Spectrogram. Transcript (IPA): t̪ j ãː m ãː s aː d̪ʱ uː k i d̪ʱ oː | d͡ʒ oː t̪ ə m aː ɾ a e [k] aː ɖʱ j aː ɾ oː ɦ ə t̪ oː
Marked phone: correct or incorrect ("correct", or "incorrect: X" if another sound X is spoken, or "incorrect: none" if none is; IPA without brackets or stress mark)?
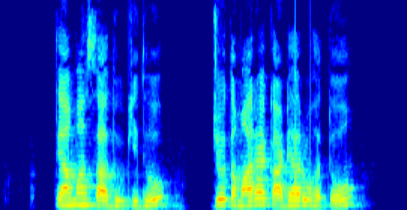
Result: correct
